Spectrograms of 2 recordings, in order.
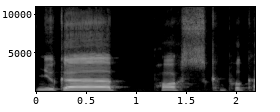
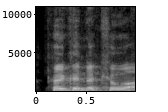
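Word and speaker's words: Puka Nacua: player they picked up was, I think it's Nuka Puka. I don't know. I couldn't even tell you how to say it. Puka Nakua.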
